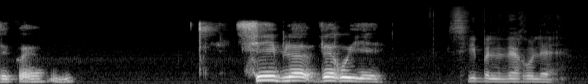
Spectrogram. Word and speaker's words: verrouillée: Cible verrouillée. Verrouillée. Elle не читается? Non. Verrouillée.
